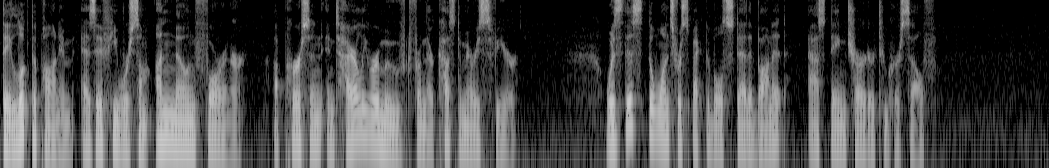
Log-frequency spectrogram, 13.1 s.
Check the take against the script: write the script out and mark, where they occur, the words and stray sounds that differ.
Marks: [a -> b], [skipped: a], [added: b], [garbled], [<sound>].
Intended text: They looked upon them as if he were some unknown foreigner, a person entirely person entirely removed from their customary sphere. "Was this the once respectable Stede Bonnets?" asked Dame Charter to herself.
They looked upon [them -> him] as if he were some unknown foreigner, a person entirely [skipped: person entirely] removed from their customary sphere. "Was this the once respectable Stede [Bonnets?" -> Bonnet] asked Dame Charter to herself.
